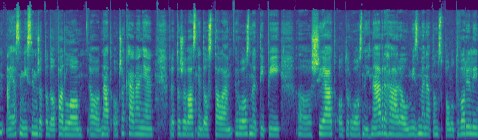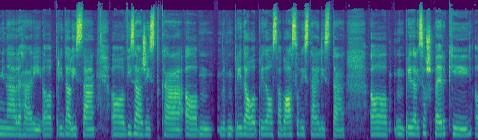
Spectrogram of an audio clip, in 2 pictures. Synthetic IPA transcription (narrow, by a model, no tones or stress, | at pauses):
ajasimisliːmʒɛt̪ɔd̪ɔpad̪lɔnad̪ɔt͡ʃakaːʋaɲɪapɾɛt̪ɔʒɛʋlasɲɛd̪ɔst̪alaɾʊɔznɛt̪ipi | ʃɪat̪ɔd̪ɾʊɔzniɣnaːʋr̩ɦaːɾɔʊmizmɛnat̪ɔmspɔlut̪ʋɔɾiliminaːʋɾ̩ɦaːɾipɾid̪alisa | ʋizaːʒist̪ka | pɾid̪alpɾid̪alsaʋlasɔʋiːst̪ajlist̪a | pɾid̪alisaʃpɛɾkʰi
